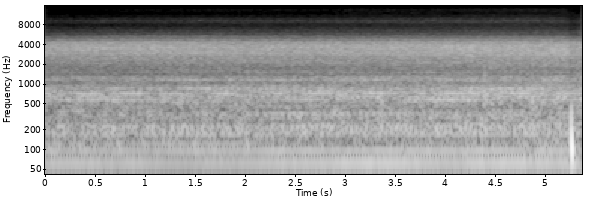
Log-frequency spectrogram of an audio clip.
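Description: Diesel truck engine pulling up a steep climb under load, growing slowly louder as the truck approaches. A sharp click sounds near the end.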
